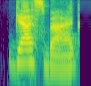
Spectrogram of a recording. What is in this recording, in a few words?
"gasbag", Indian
